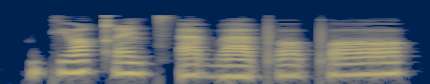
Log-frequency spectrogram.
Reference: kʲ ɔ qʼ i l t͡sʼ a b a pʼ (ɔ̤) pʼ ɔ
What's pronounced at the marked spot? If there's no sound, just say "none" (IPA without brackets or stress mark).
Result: ɔ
